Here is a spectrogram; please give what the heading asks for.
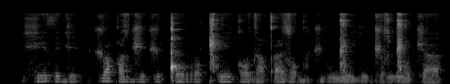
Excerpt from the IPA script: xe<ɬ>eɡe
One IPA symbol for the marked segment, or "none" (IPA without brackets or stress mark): θ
